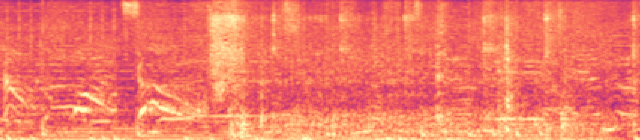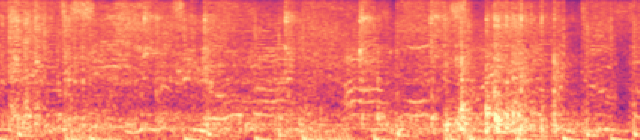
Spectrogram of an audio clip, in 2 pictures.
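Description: Background rock music with a singing voice.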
